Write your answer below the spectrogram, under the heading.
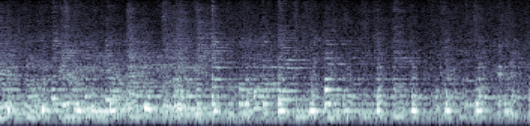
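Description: Acoustic bluegrass band playing an instrumental passage with no singing: rolling five-string banjo, resonator guitar played with a slide bar, and upright bass, with a fiddle coming in near the end.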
